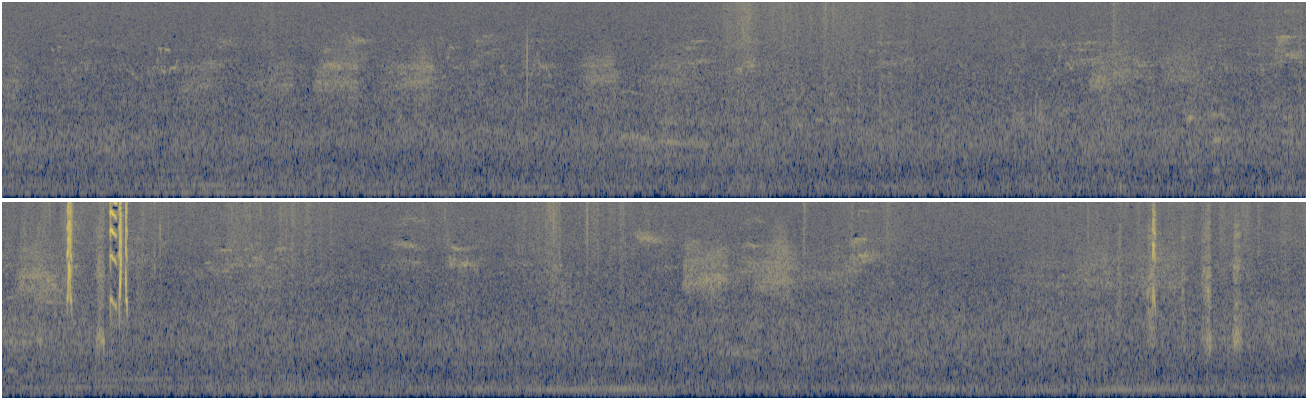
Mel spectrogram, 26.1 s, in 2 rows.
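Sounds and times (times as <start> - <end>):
high-pitched bird chirps: 13.7 - 14.3.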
